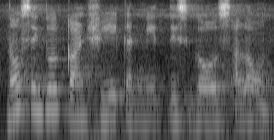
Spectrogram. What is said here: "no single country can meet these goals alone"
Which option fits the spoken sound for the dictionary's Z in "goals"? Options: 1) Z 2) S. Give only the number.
2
